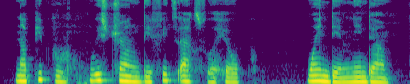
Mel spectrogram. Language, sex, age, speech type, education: Nigerian Pidgin, female, 30-45, spontaneous, tertiary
